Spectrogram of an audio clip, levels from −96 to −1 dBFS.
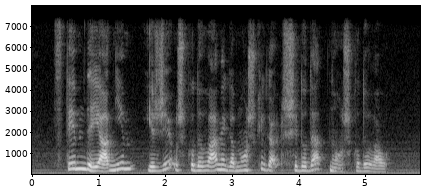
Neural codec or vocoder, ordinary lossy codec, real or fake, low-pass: none; none; real; 7.2 kHz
